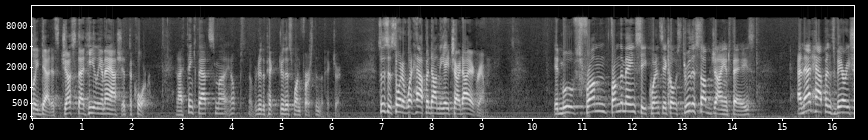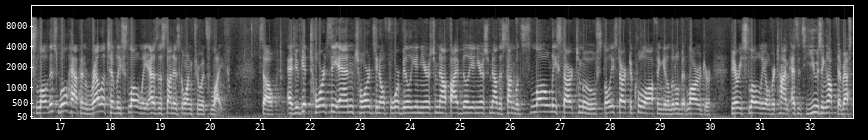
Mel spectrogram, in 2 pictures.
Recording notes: Live Class Lecture.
